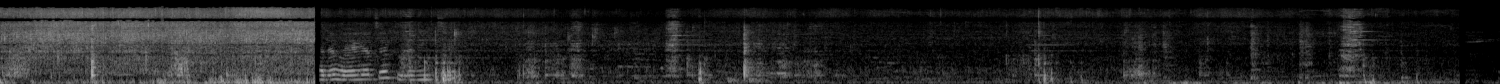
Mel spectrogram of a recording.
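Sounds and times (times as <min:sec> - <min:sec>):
oil sizzling: 0:00.0 - 0:14.6
metal spoon clinking on wok: 0:12.5 - 0:14.1.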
